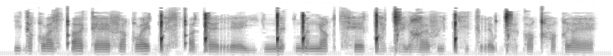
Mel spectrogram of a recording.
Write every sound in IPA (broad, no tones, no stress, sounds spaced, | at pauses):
i ɡ æ q w a z qʼ æ k æ f æ q w ɛ ɡ͡ǃ æ s qʼ ɐ ǃ æ r ɛ j | ŋ͡ǃ ɛ k ŋ͡ǃ ɐ ŋ æ q t͡sʰ ɛ ɡ͡ǃ a ɡ͡ǀ æ j ʁ ɐ f i ǃʰ i k r ɐ w ɡ͡ǀ ɐ k ɔ qʰ a q j æ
